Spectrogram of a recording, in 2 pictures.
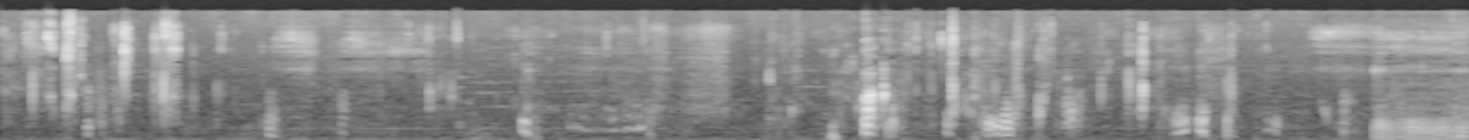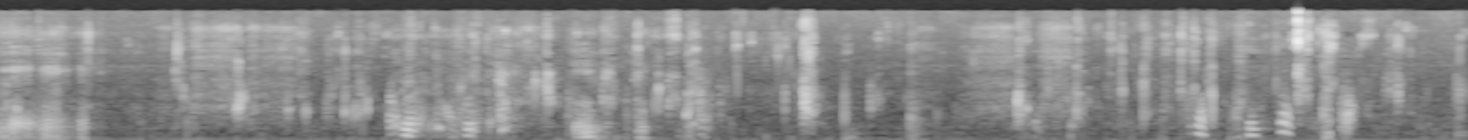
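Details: French Bulldog eating, recorded close up indoors; irregular wet chewing and crunching clicks, with a denser munching burst around the middle and scattered bites throughout, plus faint background speech.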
